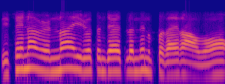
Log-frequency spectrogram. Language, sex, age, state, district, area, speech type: Tamil, male, 18-30, Tamil Nadu, Tiruchirappalli, rural, conversation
